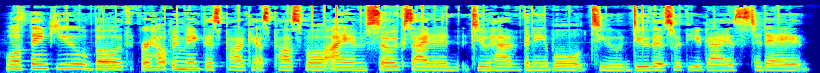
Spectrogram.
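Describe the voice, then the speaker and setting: A woman's voice: on the low side, flat delivery, unhurried, hardly any pauses. A woman hosting a podcast in an earnest, encouraging, conversational way. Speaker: podcast host.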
